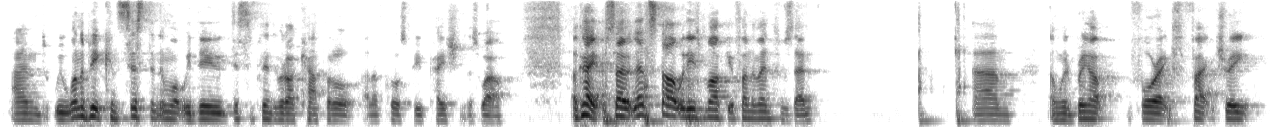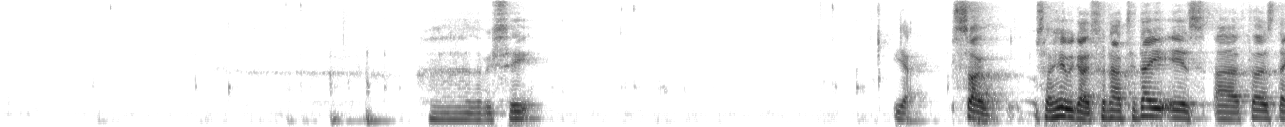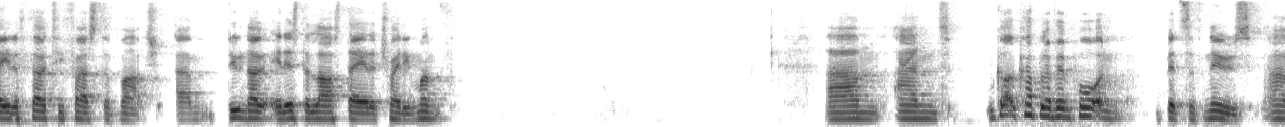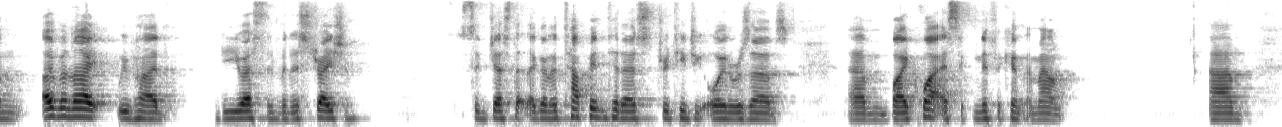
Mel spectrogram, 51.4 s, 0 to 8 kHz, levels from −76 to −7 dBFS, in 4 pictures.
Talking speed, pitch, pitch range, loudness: 125 wpm, 125 Hz, 115-130 Hz, -24 LUFS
